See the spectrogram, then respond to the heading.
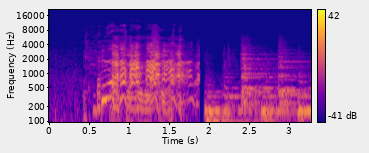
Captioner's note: Selena Steve and Martin laughing; uplifting music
